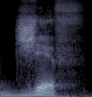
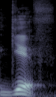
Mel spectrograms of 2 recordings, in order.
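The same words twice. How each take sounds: First: It begins with a soft J sound. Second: It begins with a hard G sound. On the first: The speaker calls it wrong. "It's not a GIF. GIF is peanut butter" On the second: The speaker calls it right. "It's a GIF"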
